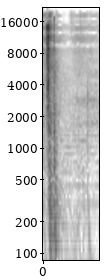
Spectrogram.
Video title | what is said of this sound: CF MOTO UFORCE 1000 - Could this be a good Bug Out Vehicle Alternative? | it actually sounds solid you get a nice solid thud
